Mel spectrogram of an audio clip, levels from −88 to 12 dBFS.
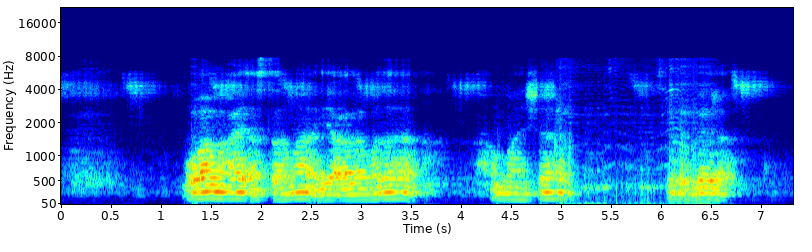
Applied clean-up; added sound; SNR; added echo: neural separator model SepFormer DNS4.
